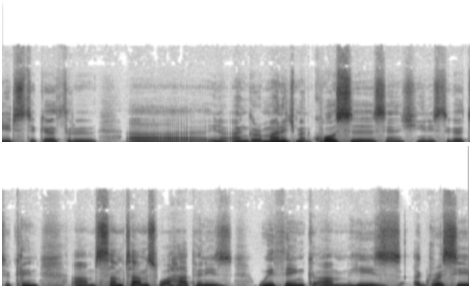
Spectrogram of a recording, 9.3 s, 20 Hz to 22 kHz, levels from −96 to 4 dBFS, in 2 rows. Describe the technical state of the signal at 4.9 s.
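At 4.85 to 4.89 s, just before the point asked about, the signal has damaged data in a compressed stream. For about 40 ms the decoder is fed corrupted bytes, misreads or discards those frames, and loses sync until it finds a valid frame header again. The result is a short chirp, squawk, click or short hole in the speech. A spectrogram shows a brief vertical break unrelated to the surrounding speech, and the waveform shows an abrupt, jagged discontinuity.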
